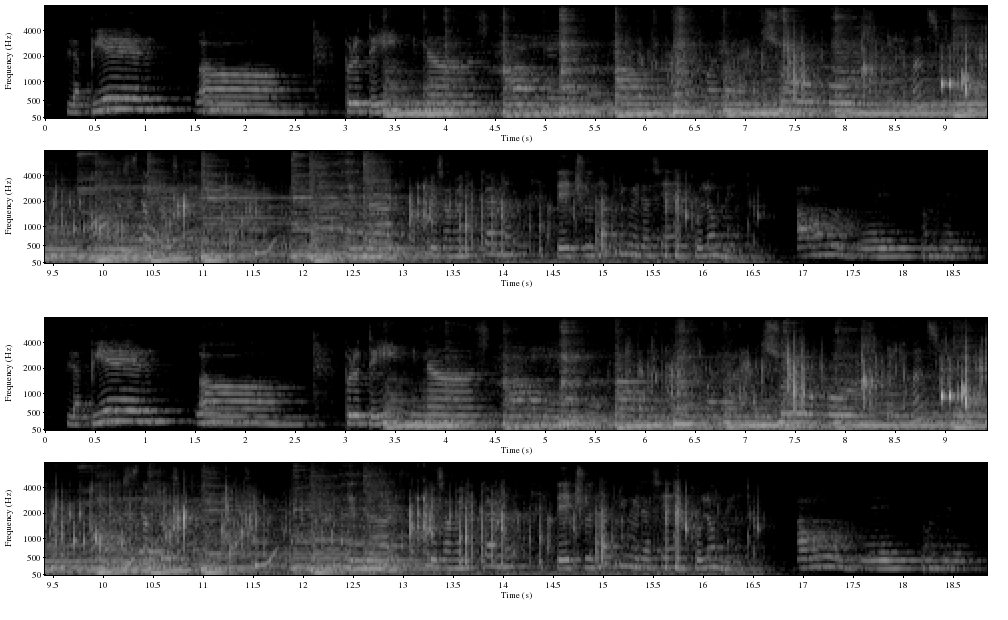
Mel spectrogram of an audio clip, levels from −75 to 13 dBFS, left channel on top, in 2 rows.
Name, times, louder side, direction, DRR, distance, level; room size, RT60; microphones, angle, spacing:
voice 1, 0.2-1.1 1.5-8.9 10.1-10.8 11.4-11.6 12.0-16.4 18.2-18.5, right 1 dB, 5° right, 2 dB, 1.1 m, -38 dB
voice 2, 1.5-2.2 4.6-5.4 8.6-10.7 16.9-18.5, equal, 35° left, -2 dB, 5.1 m, -41 dB
sound 1, 3.4-12.9, equal, 60° left, 2.2 m, -30 dB
sound 2, 5.6-16.6, right 5 dB, 30° right, 0.4 m, -36 dB
16.5 x 11.0 x 5.7 m, 1.1 s
head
